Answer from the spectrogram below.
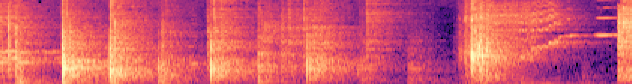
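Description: A door slams shut amid a run of heavy, hollow thuds spaced about half a second apart, ending in a louder bang and a brief squeaky creak, fairly loud with no voices.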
